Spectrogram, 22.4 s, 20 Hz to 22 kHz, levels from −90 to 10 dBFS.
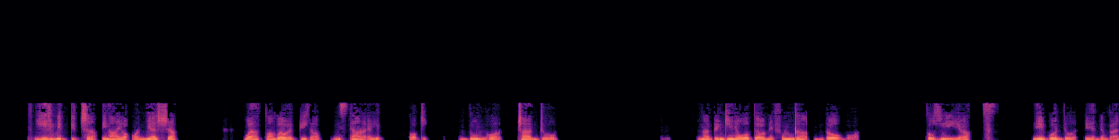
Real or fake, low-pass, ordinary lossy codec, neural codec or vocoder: fake; 7.2 kHz; MP3, 24 kbps; codec, 16 kHz, 0.5 kbps, FreqCodec, larger model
